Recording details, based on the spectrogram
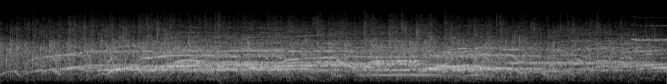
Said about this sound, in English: Give yourselves a round of applause, please.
